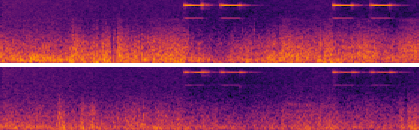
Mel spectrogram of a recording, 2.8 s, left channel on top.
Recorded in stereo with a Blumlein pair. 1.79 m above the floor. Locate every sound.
1.2 s an alarm clock: 55° left, 3 m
